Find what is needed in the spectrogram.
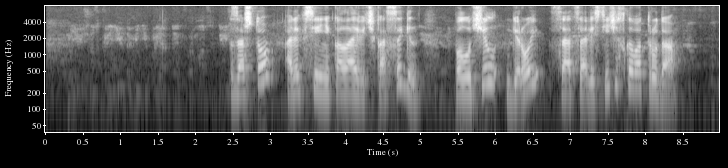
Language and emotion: Russian, neutral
